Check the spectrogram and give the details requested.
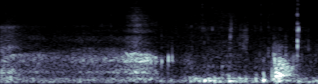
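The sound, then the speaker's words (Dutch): A quiet sip of tea: soft wet mouth sounds build to a brief slurp near the end, followed by a small swallow click, with no talking. “Dat was een slokje thee.”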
